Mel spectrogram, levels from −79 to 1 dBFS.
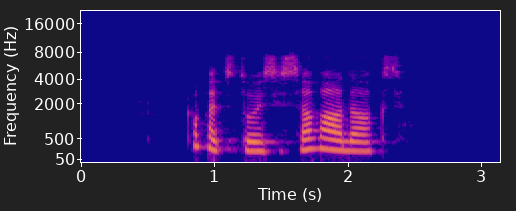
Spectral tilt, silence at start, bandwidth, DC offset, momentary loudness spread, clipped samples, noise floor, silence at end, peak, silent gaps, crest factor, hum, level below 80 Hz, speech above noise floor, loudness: -4 dB/octave; 0.85 s; 8.2 kHz; under 0.1%; 15 LU; under 0.1%; -74 dBFS; 0.75 s; -12 dBFS; none; 20 dB; none; -74 dBFS; 46 dB; -29 LUFS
